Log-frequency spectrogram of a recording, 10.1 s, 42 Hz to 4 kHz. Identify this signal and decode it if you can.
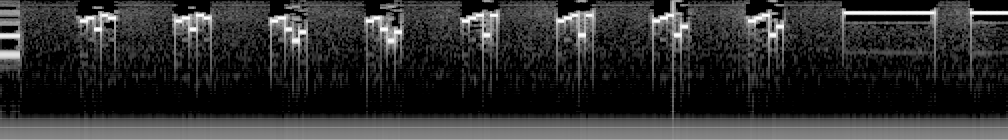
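Five-tone selective call (ZVEI), heard as quick runs of five tones, tones of about 70 ms. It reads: 89509 89509 89514 89514 89030 89030 89036 89036
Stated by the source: ZVEI five-tone call 89001 received by SDR, archived by Feuerwehr Orlamünde.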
